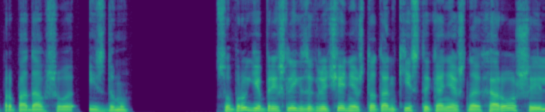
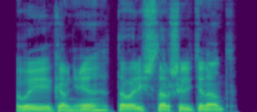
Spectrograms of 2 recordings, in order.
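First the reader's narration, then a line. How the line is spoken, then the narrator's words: Confident low bass. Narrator (Russian): солидным самоуверенным баском спросил он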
